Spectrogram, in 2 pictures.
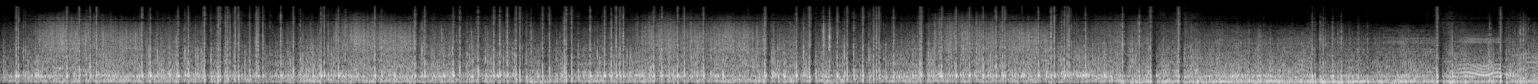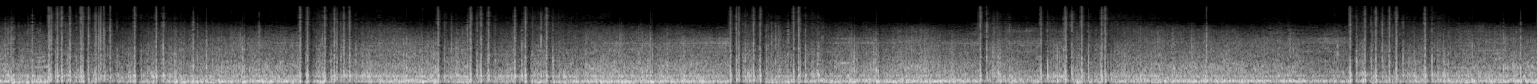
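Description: Aerial firework shells bursting in rapid succession: a dense, continuous barrage of bangs with no pause.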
